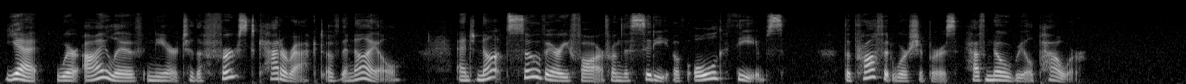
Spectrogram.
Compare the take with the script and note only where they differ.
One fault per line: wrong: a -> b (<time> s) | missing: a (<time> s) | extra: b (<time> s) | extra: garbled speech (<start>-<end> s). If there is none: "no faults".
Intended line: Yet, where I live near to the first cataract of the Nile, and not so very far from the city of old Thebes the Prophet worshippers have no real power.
no faults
